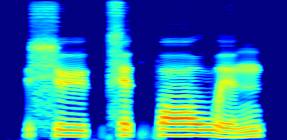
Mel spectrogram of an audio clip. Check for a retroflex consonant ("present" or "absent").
absent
